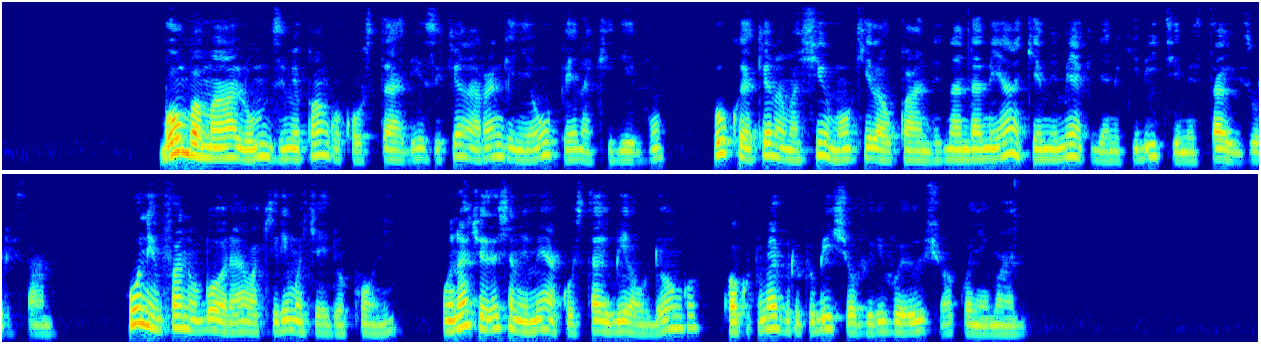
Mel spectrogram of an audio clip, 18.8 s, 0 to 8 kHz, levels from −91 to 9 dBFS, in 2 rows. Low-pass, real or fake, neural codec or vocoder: 7.2 kHz; real; none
